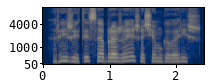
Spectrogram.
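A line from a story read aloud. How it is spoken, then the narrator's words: Calm question after laughter. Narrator (Russian): Смеялась долго, затем, вытирая слезы, спокойно спросила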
